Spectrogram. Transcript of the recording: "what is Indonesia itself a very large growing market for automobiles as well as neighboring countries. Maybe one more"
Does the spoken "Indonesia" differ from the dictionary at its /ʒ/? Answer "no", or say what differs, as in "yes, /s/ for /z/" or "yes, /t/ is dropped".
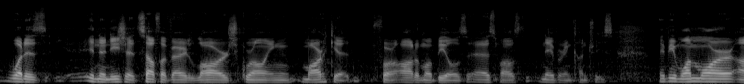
no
